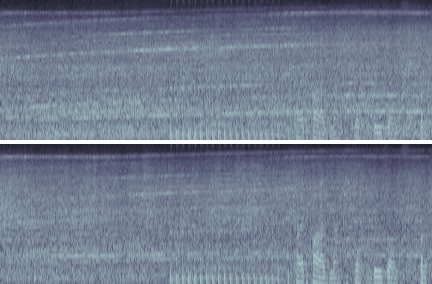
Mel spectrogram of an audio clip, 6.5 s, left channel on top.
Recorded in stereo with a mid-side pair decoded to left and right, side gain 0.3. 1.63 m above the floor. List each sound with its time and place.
2.5 s a gunshot: 10° left, 0.6 m
4.3 s a man speaking: 40° right, 0.6 m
